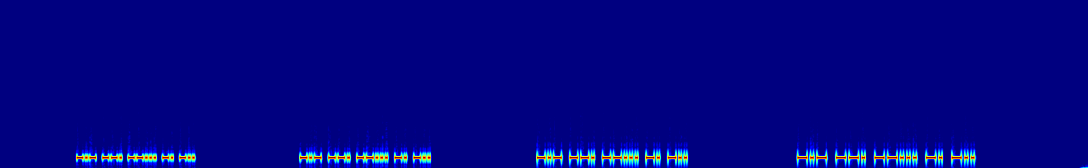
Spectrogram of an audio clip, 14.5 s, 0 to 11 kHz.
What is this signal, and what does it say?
Morse code, heard as a keyed tone, about 34 wpm, 700 Hz. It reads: KG7ND KG7ND KG7ND KG7ND
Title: Speed Racing - USA Call Signs 28wpm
